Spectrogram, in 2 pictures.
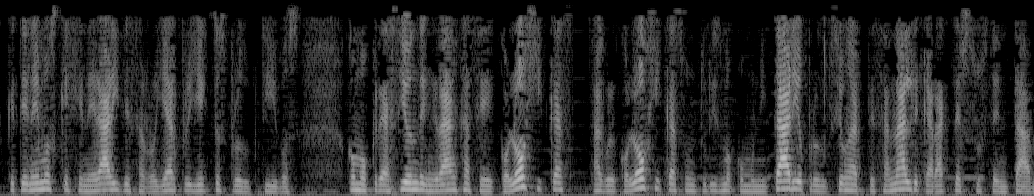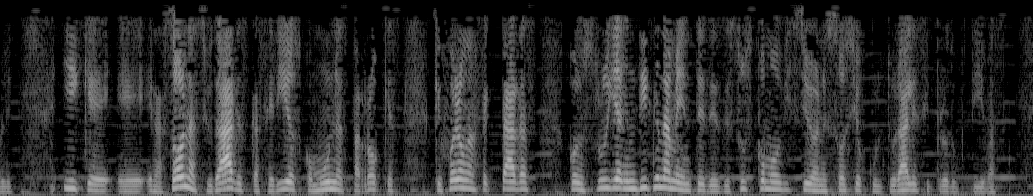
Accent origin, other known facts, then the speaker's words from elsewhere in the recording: Ecuador; nuestra obligación ahora como ecuatorianos es ir desarrollando, trabajando, todos los ecuatorianos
